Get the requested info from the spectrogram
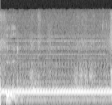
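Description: A steady hum on one constant pitch runs throughout, with faint short scratches of a marker writing on a board.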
